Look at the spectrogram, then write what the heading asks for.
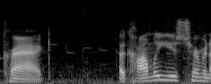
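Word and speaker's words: craic: But yeah, crap pronounced crack.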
